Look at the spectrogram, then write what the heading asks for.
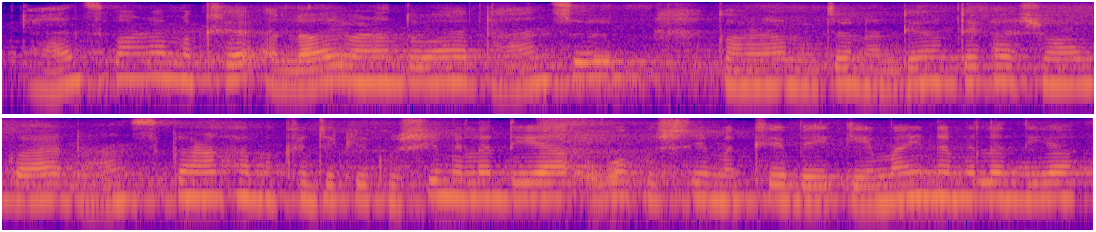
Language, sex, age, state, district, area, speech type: Sindhi, female, 18-30, Gujarat, Junagadh, urban, spontaneous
